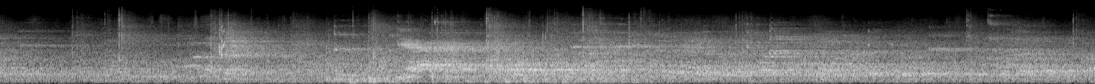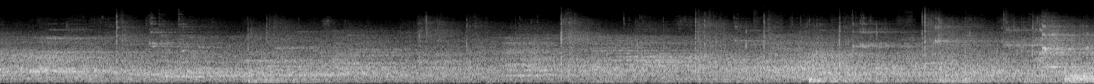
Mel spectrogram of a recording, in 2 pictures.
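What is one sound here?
Shuttlecocks are struck sharply with rackets, again and again.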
